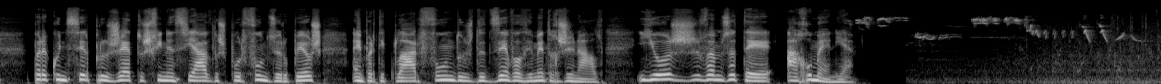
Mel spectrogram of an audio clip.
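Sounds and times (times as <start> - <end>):
speech: 0.4 - 8.7
several birds chirping and whistling at a lake: 8.6 - 11.6
soft steady outdoor hum: 9.1 - 11.6.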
